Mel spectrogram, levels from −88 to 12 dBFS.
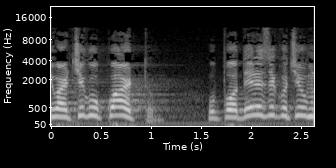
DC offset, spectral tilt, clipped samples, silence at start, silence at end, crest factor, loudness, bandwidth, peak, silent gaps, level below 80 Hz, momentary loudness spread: under 0.1%; -4 dB/octave; under 0.1%; 0 s; 0 s; 14 dB; -14 LUFS; 11.5 kHz; 0 dBFS; none; -46 dBFS; 20 LU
